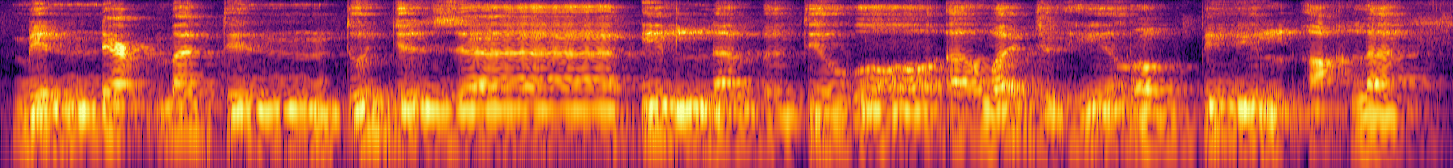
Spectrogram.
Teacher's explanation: Kalau kita bacanya wasol, berlakulah mad jaiz munfasil. Artinya boleh 2, 3, 4 sampai 6 kita panjangkan.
